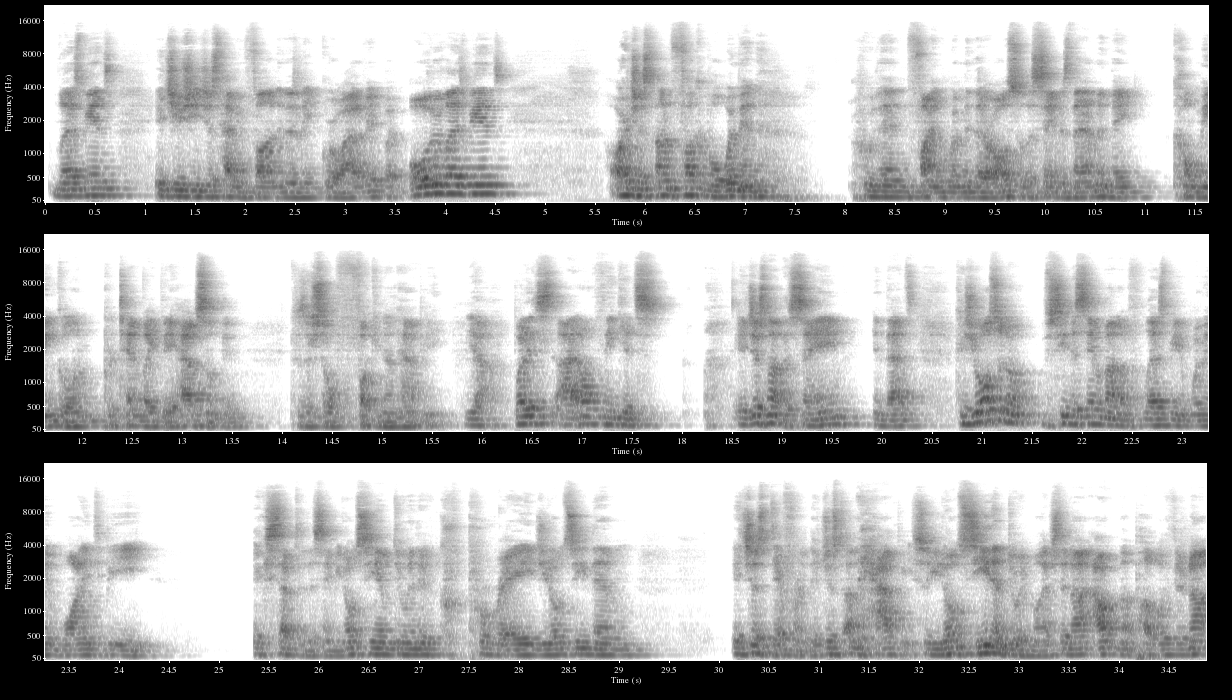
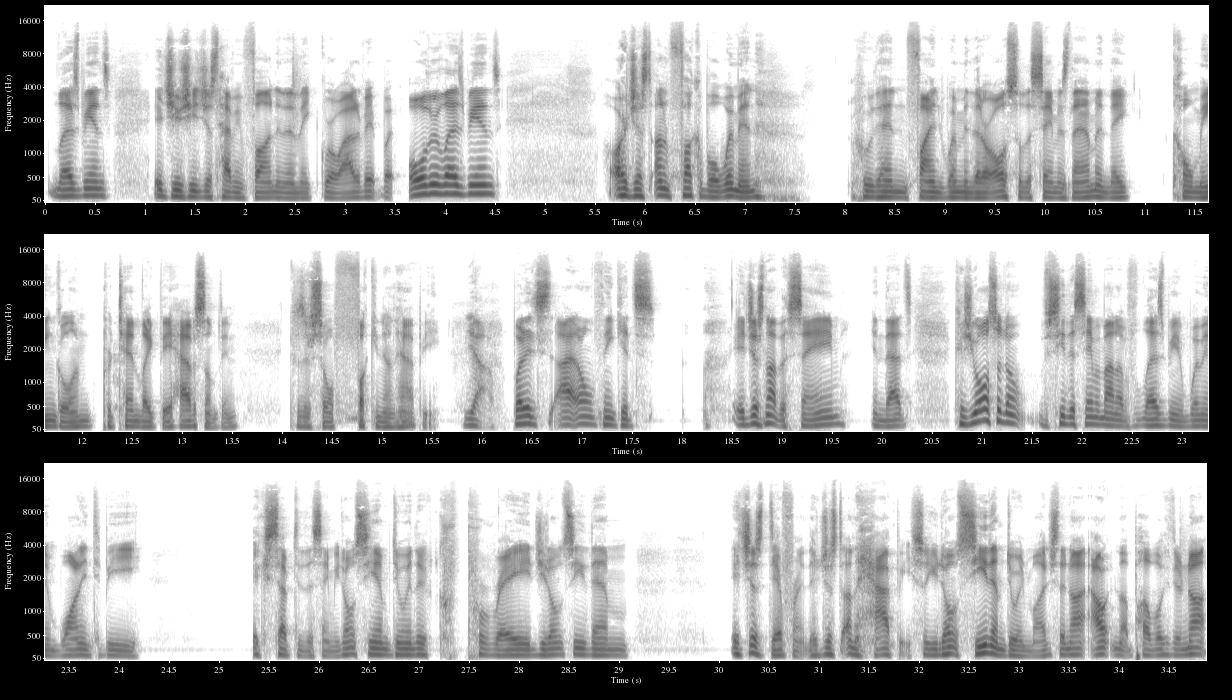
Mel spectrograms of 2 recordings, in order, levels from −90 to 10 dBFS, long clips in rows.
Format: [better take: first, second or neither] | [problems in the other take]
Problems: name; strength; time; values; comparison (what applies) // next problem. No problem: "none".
second | room echo; noticeable; dies away in 0.4 s // off-mic speech; far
